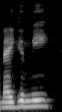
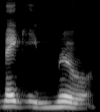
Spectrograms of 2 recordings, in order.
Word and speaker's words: Megimu: Anyway, I was letting them know earlier that I've been saying your name wrong. I was actually saying Megami, and then I had to kind of go over it. It's like, no, it's Maggie Moo.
